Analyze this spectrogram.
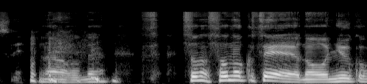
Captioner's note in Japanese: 笑い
